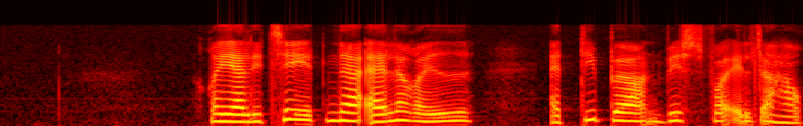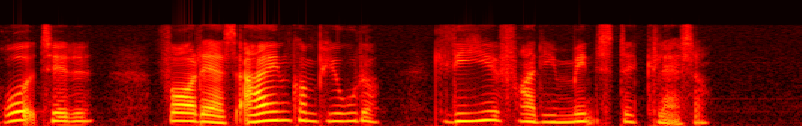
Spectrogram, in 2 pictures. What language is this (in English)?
Danish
